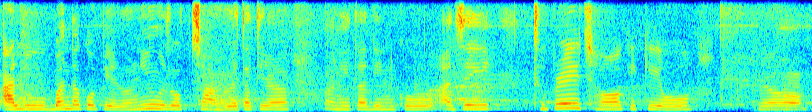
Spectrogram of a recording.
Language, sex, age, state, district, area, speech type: Nepali, female, 18-30, West Bengal, Alipurduar, urban, spontaneous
